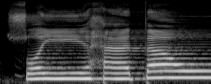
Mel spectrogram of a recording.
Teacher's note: Shay ada harfulin karena ya sukun sebelumnya fathah. Cara bacanya lembut atau lunak.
